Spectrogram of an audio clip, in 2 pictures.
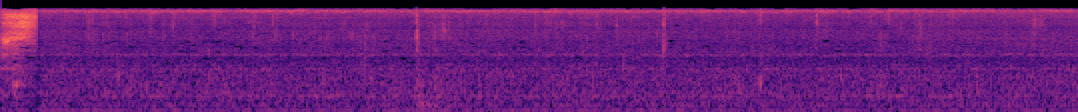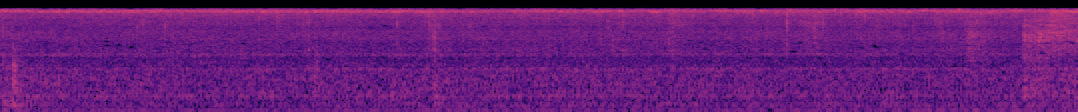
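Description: Steel pot of water at a rolling boil with taralli dough rings cooking in it, bubbling softly and steadily, with a few faint clicks.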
